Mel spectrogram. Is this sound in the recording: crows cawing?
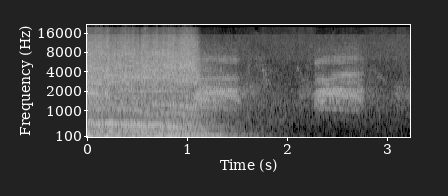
yes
